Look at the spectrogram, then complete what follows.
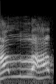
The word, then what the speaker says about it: আল্লাহ: পাকের নামের উচ্চারণ হচ্ছে আল্লাহ আল্লাহ মুখটা একটু গোল হয়ে যাবে বলেন আল্লাহ আল্লাহ সুবহানাল্লাহ পৃথিবীতে বিভিন্ন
